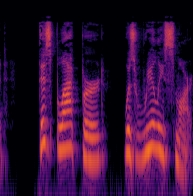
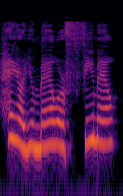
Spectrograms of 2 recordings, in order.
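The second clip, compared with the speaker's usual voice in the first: higher, quick curious question; 6 semitones higher, faster than usual. A narrator's reading. Jean Dia questioning the blackbird about itself, curious. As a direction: ask with open curiosity. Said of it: "asked curiously".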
